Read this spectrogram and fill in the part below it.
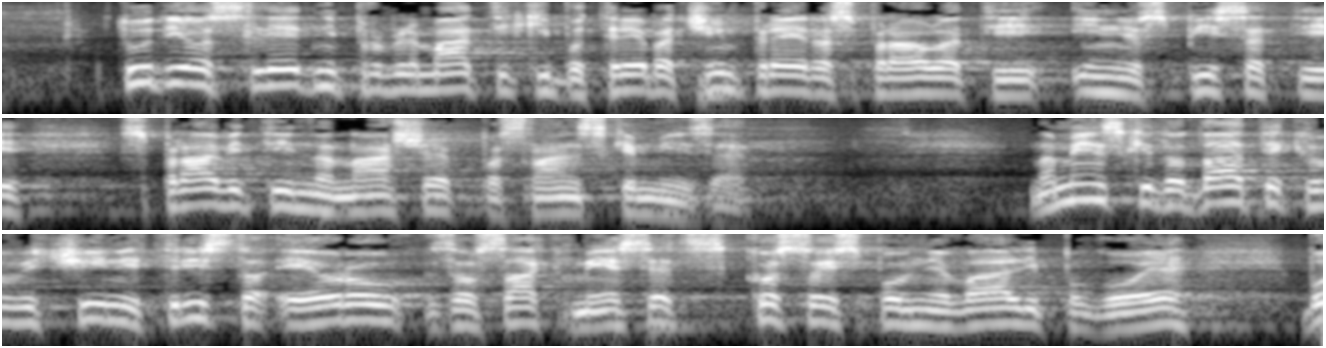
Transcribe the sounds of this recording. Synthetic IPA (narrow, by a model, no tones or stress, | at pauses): t̪uːd̪iɔsleːd̪nipɾɔblɛmaːt̪ikibot̪ɾeːbat͡ʃimpɾɛjɾaspɾaːwlat̪iːnjɔspiːsat̪ispɾaːʋit̪inanaːʃɛpɔslaːnskɛmiːzɛ̰ | nameːnskid̪ɔd̪aːt̪ɛkʋəʋɛt͡ʃiːnit̪ɾiːst̪ɔʔewɾɔwzawsakmeːsɛt̪skɔsɔispɔwnjɛʋaːlipɔɡoːjɛ | bo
